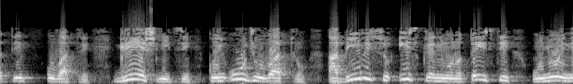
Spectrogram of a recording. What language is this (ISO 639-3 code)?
hrv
